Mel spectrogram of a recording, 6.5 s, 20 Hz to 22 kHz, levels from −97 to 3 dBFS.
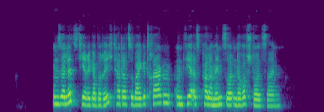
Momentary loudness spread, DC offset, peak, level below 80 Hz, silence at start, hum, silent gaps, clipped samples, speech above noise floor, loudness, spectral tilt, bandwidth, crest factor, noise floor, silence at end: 7 LU; under 0.1%; -2 dBFS; -74 dBFS; 1.05 s; none; none; under 0.1%; over 72 dB; -19 LUFS; -5 dB/octave; 9.6 kHz; 18 dB; under -90 dBFS; 0.9 s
